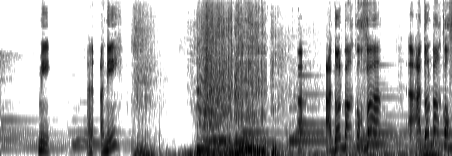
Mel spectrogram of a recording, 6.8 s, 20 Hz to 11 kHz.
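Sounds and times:
speech: 0.6s - 2.0s, 4.4s - 6.7s
lion roaring: 2.0s - 5.2s.

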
